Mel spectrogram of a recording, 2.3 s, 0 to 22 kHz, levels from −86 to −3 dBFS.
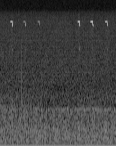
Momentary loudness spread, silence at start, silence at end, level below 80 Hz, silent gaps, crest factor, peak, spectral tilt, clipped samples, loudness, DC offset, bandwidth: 14 LU; 0 s; 0 s; -60 dBFS; none; 22 dB; -12 dBFS; -2 dB/octave; under 0.1%; -31 LUFS; 0.4%; over 20 kHz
